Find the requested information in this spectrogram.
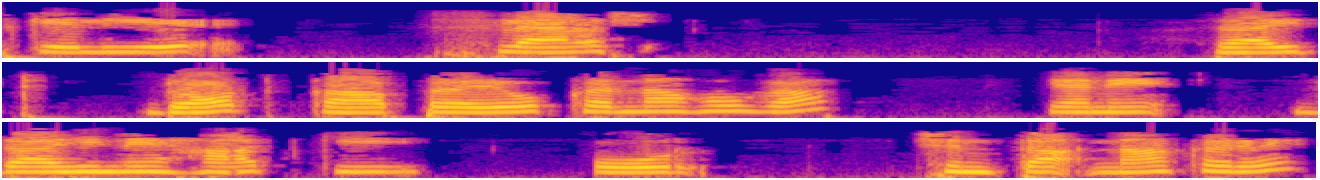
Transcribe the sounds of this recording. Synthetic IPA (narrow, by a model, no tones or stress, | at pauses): kelie | slɛːʃ | ɾaːɪʈ | ɖɔːʈkapɾɐjoːɡ̚kɐɾnaɦoːɡa | jaːni | d̪aːɦineɦaːt̪̚ʰki | ɔːɾ | t͡ʃɪ̃nt̪anɐkɐɾẽː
